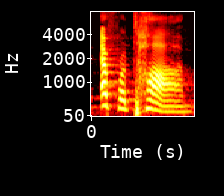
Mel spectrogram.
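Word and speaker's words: Ephrathah: naomi was from bethlehem and the way you pronounce this is ephrata okay that's the way you pronounce it that's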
